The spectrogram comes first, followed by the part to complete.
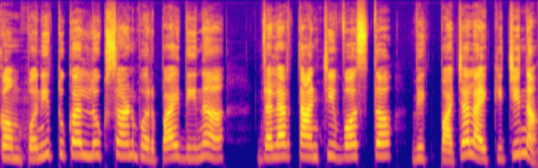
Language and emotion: Goan Konkani, disgusted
